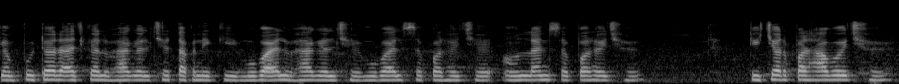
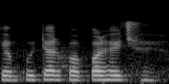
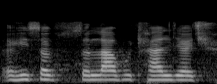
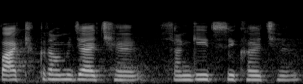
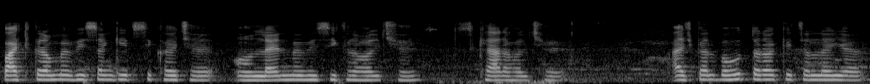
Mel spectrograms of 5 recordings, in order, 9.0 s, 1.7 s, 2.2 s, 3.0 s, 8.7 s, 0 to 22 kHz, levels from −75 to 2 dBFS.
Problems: none marked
